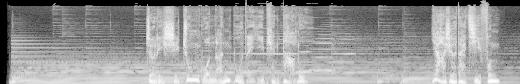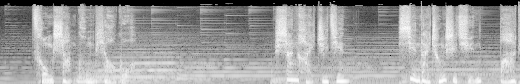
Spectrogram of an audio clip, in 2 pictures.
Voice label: 样音 饱满 大气 纪录片 片头; 建党百年; 山乡巨变

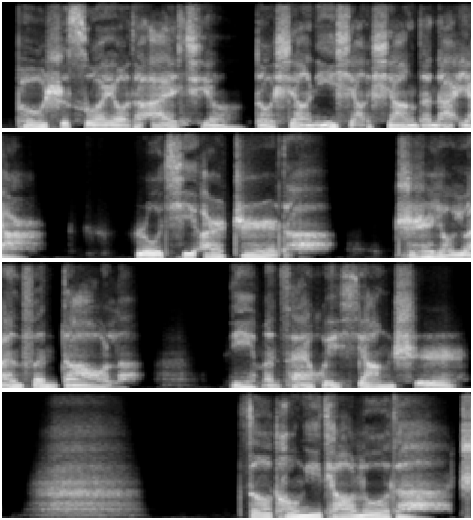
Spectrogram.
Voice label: 苍老温暖的老奶奶

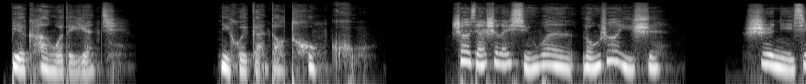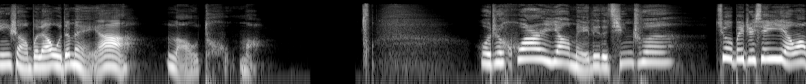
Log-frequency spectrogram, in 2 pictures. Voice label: 配音声线展示御姐

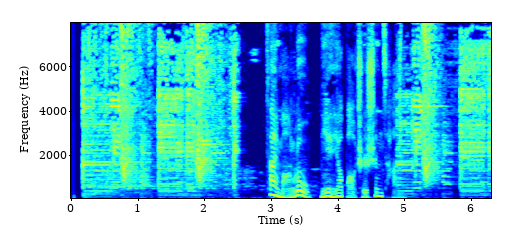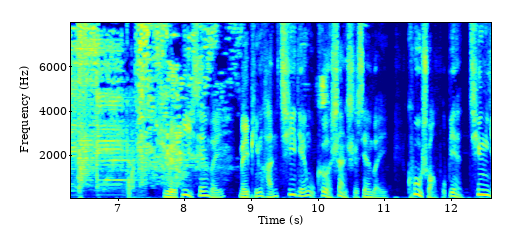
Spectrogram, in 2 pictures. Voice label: 饮料广告

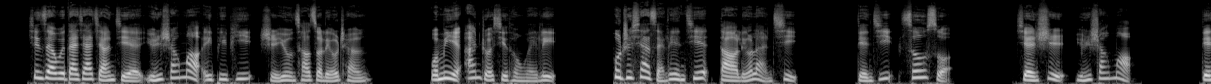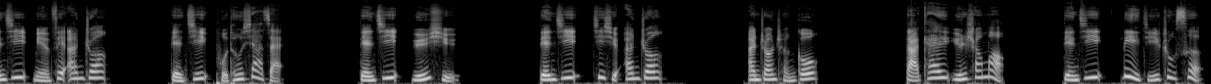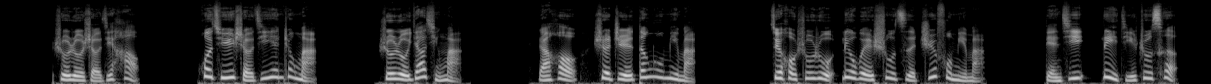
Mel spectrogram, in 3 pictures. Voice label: 讲解 安装 操作

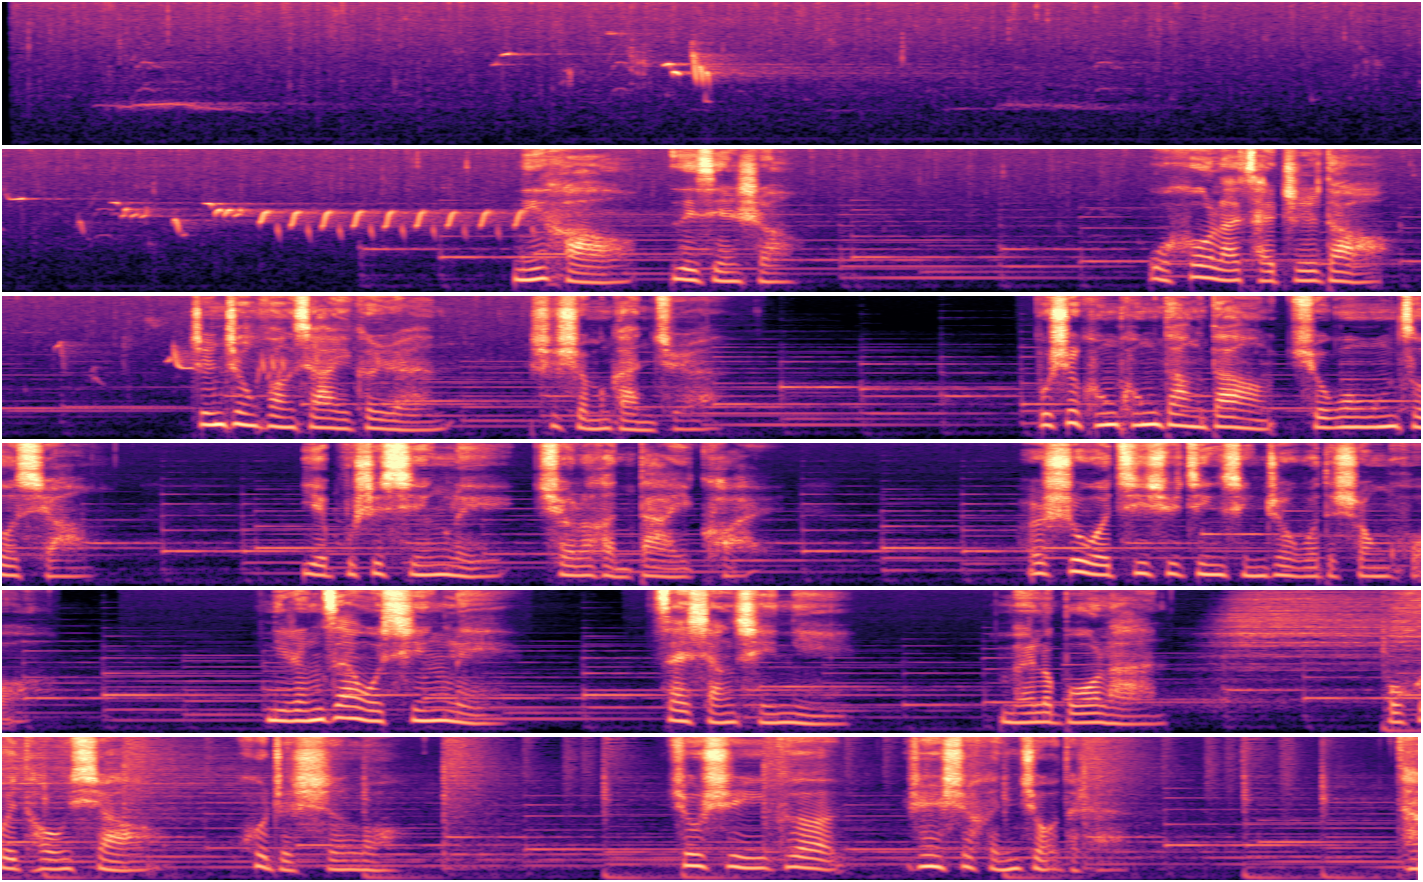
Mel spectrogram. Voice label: 独白; 为你写信

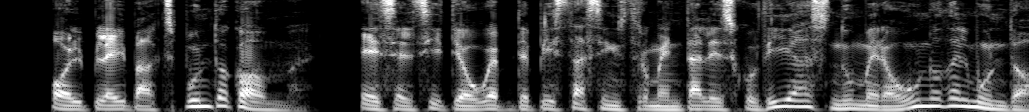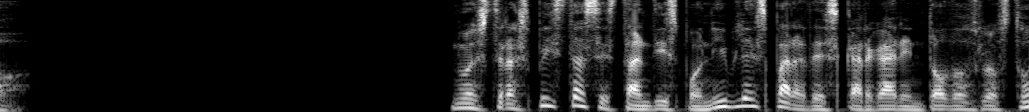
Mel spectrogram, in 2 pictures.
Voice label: 西班牙语

